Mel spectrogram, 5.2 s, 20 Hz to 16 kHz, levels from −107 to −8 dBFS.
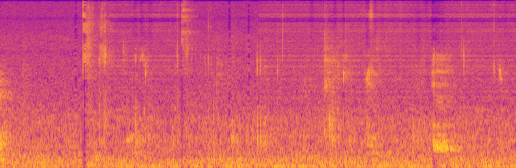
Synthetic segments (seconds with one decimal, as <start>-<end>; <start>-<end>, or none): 1.1-1.8; 2.6-5.2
